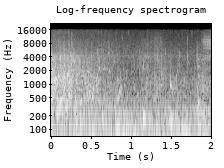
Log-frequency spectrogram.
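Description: Quiet backyard swimming pool: a low steady rumble with faint splashing and trickling water.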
